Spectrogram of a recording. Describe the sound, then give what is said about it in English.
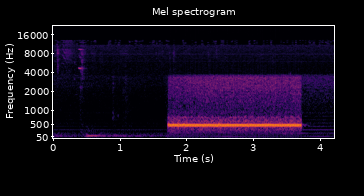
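A single steady two-second ringback tone of an outgoing phone call placed by radio hosts to a listener, clear and fairly loud over a quiet line, preceded by a soft low bump and followed by quiet. “Okay, it's ringing.”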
